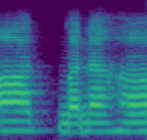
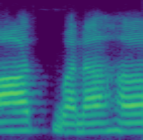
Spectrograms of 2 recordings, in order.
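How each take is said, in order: The two takes are said the same way.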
